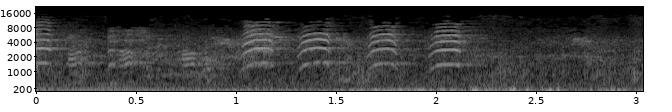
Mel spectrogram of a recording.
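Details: Feeding musk lorikeets give a run of arched, shrill screeches, about four in a quick series mid-clip, with softer chatter before and low rumbling noise beneath.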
